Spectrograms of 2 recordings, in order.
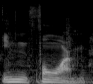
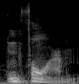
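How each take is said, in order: First: The first syllable is fully pronounced. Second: The first syllable is reduced and barely heard. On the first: The speaker calls it wrong. "Instead of inform" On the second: The speaker calls it right. "We kind of say inform"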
